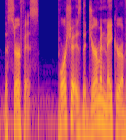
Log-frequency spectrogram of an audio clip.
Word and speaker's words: Porsche: The pronunciation, because the name is 2 syllables, Porsche, not one, and almost nobody outside the faithful says it correctly on the first try.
